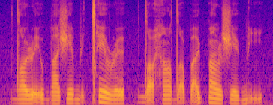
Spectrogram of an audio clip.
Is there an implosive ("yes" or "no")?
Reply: no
